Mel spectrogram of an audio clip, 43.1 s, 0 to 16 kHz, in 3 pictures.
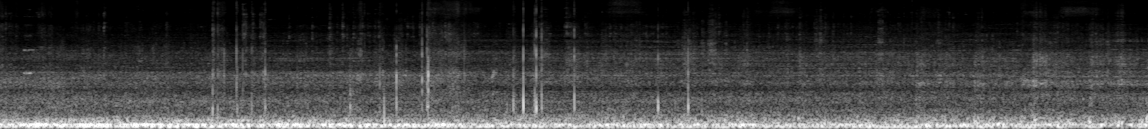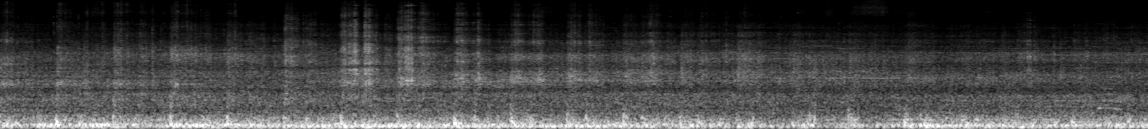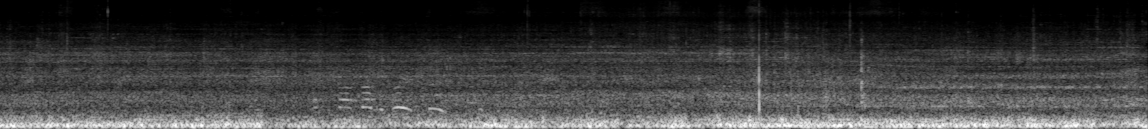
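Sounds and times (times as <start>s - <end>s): train wheels rumbling on rails: 0.0s - 43.0s.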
